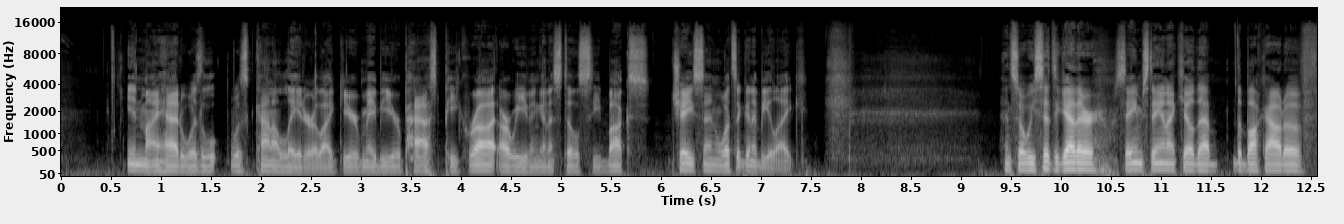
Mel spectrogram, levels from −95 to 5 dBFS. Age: 20-39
